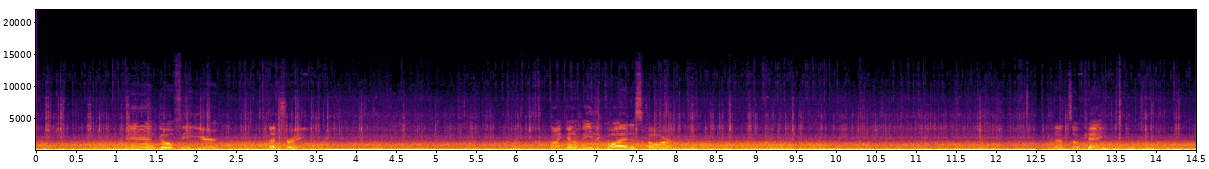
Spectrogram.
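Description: A man talks inside the car.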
